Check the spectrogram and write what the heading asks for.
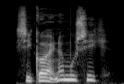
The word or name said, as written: sigøjnermusik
